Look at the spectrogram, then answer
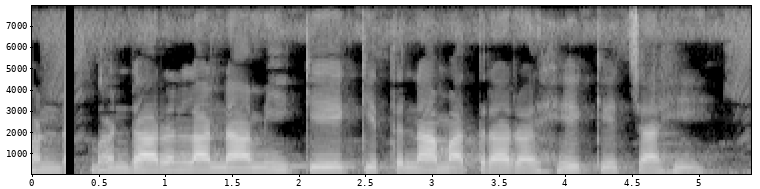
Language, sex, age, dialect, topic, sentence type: Magahi, female, 18-24, Western, agriculture, question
